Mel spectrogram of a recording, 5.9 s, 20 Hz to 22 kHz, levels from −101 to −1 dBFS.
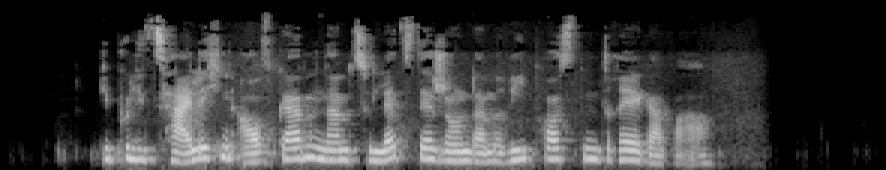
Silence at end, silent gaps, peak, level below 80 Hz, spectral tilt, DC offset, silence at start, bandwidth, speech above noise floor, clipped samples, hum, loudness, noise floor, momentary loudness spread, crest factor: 1.2 s; none; -2 dBFS; -70 dBFS; -3.5 dB/octave; under 0.1%; 0.65 s; 16 kHz; 66 dB; under 0.1%; none; -23 LUFS; -89 dBFS; 13 LU; 24 dB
